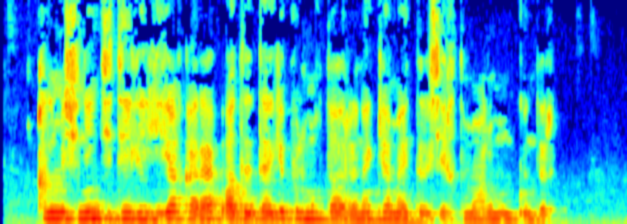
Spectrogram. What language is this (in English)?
Uzbek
